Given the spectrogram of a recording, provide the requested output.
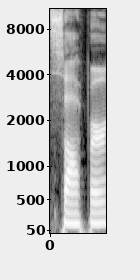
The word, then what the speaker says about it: Soffer: I'll say it right. Soffer.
